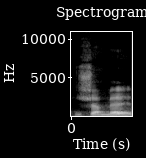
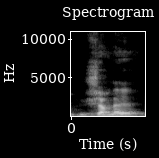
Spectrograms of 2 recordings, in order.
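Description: First: JAMAIS echoed with a rising end; questioning repetition. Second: Loud, firm JAMAIS with falling end; emphatic, final JAMAIS dropping at the end; peremptory. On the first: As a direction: repeat JAMAIS back as a question. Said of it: "répéta le comte". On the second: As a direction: shut it down with a decisive JAMAIS. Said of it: "répondit celui-ci péremptoirement". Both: A narrator's reading.

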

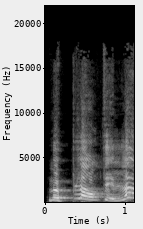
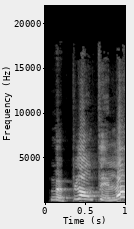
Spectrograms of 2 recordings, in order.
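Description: First: High, loud, indignant repeat; enraged cry. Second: High, loud outraged question; enraged cry. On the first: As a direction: cry out in fury. (question criée avec rage) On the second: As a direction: shriek it in outrage. (cri de rage aigu) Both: A narrator's reading. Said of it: "cria-t-elle en tremblant de rage".

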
